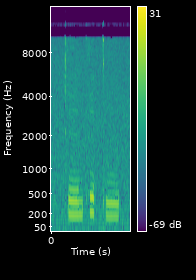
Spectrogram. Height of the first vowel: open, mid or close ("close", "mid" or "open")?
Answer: mid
